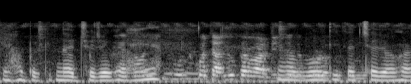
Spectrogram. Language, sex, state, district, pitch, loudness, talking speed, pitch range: Hindi, female, Chhattisgarh, Sarguja, 195 Hz, -15 LUFS, 175 wpm, 190-210 Hz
